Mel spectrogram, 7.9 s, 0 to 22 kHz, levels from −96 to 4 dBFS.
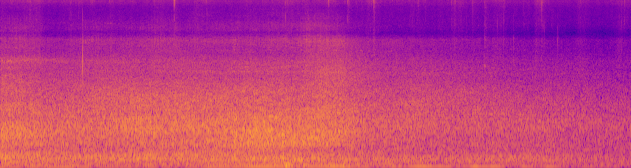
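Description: No technical faults can be heard anywhere in the audio, and the signal stays intact and steady throughout.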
